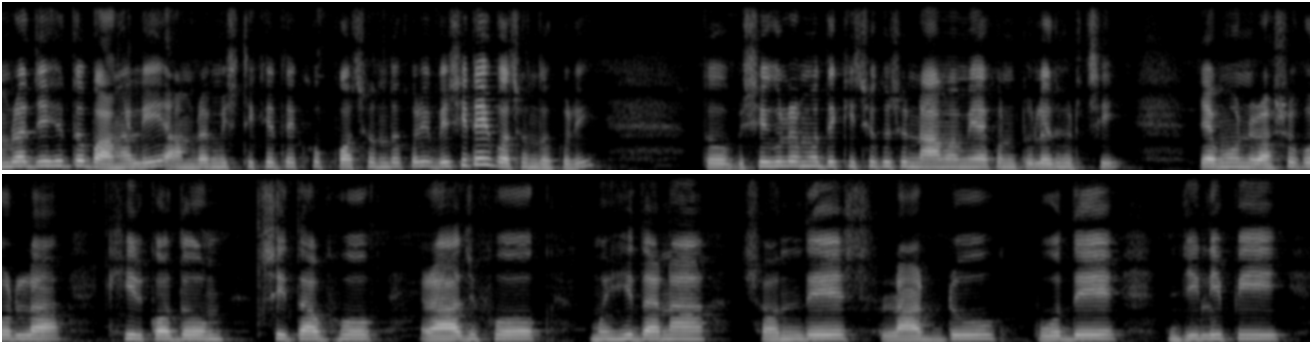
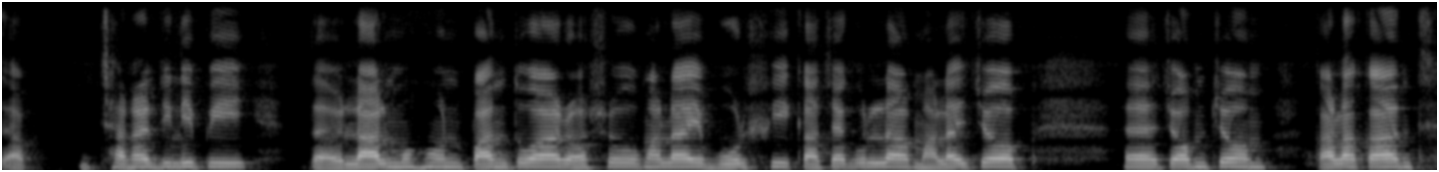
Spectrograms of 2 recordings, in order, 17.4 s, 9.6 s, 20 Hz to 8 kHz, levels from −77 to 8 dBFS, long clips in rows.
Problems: background sounds at intervals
